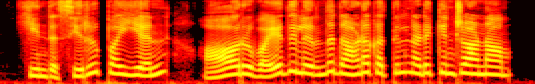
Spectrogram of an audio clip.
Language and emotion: Tamil, surprised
